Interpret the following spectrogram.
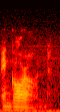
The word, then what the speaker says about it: Engoron: Pronounce. Whatever. Arthur Engoron.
